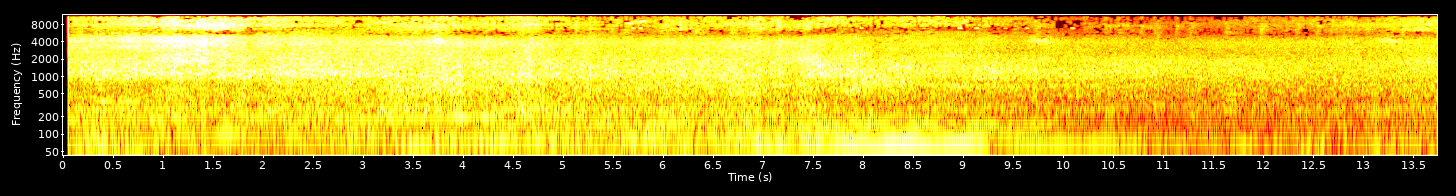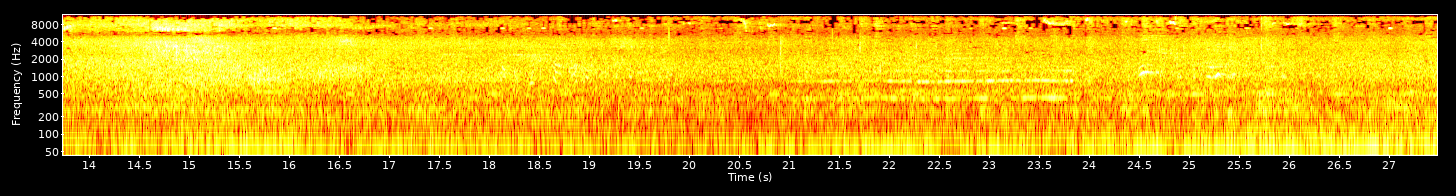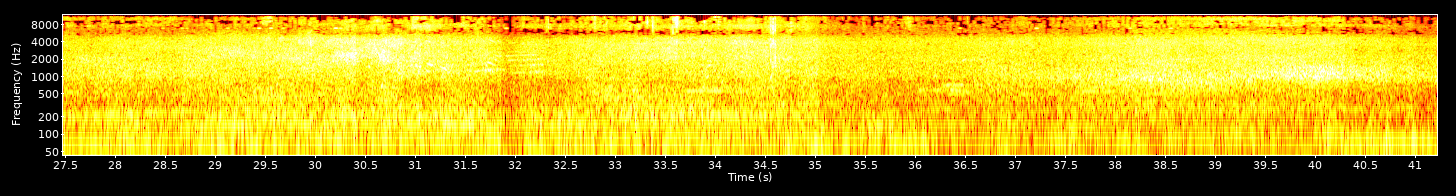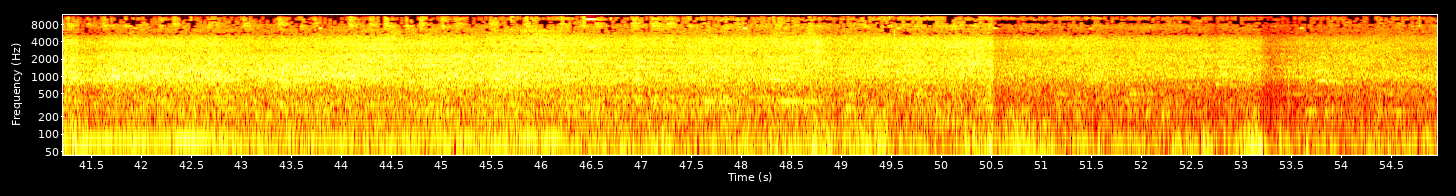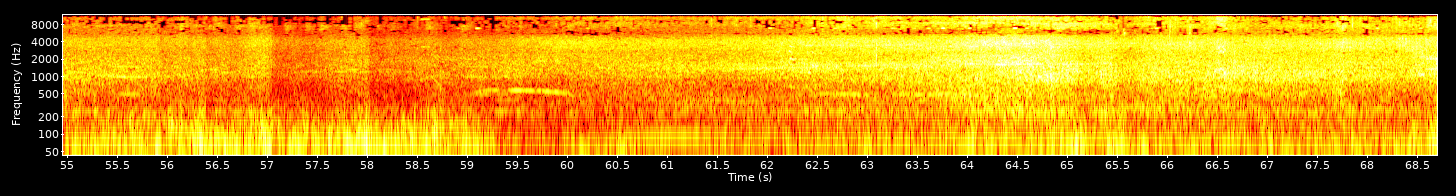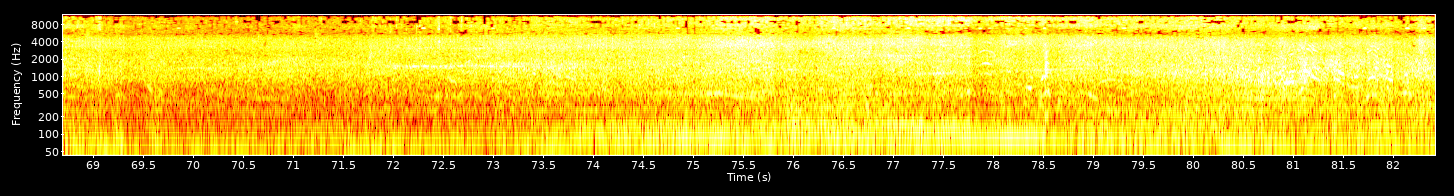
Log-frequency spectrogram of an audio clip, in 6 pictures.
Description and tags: Old Street - Music from Council Estate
